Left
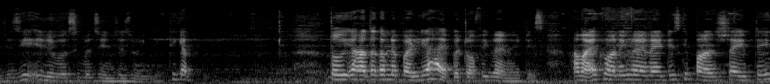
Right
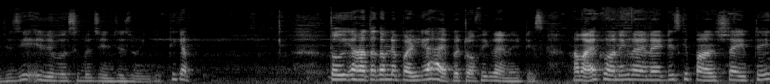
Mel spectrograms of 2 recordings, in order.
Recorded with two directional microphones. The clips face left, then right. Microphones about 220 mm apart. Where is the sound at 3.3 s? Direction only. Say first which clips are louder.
Right 2 dB; 15° right (ahead or behind).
